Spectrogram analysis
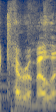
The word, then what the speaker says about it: caramel: If you're wondering why I say caramel and not caramel, it's because in French the word is caramel. So that is my assumed pronunciation of it in English.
